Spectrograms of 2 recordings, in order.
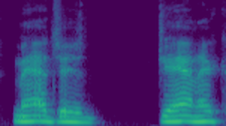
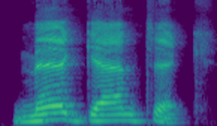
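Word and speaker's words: Mégantic: The CBC had people, I'm going to mispronounce the name of the observatory, Magellanic or something like that, but they had really good weather, and they had Megantic. Pardon me? Megantic.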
